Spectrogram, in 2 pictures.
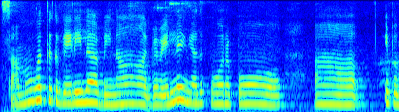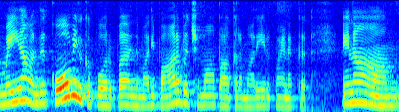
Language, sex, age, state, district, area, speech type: Tamil, female, 30-45, Tamil Nadu, Mayiladuthurai, rural, spontaneous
